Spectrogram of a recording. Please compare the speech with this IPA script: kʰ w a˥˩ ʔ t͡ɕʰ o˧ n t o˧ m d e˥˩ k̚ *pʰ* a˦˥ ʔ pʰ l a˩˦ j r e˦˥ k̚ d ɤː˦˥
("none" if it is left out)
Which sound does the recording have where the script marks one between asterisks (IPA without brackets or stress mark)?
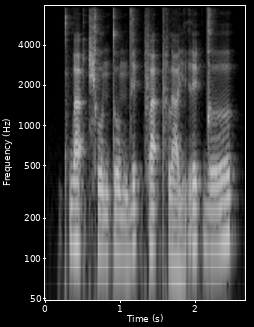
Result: f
